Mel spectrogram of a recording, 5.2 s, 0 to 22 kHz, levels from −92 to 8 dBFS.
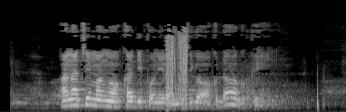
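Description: MP3 compression runs through the whole clip: nothing survives above 10.4 kHz, and the speech sounds watery and swirly. That heavy damage likely comes from a low bitrate, around 32 kbps.

Cable scratch noise appears from 2.51 to 2.80 s, between "ang'o ka dipo ni" and "go ok dog". It is a rough, uneven scratching about as loud as the speech, likely from a worn contact being moved.

A sudden gain jump comes at 3.88 s, just after "go ok dog". Speech and background both drop about 4 dB at once and stay lower until the end, likely from a gain change applied without a ramp.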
